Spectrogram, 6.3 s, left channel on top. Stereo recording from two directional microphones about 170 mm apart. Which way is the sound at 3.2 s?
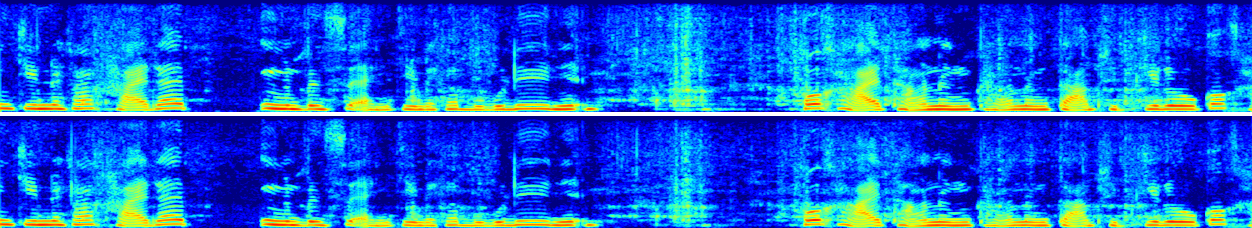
50° left (ahead or behind).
